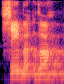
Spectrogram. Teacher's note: Jadi kita mengubah huruf ta ini menjadi huruf H.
